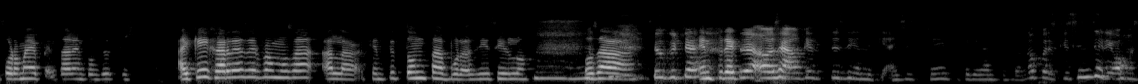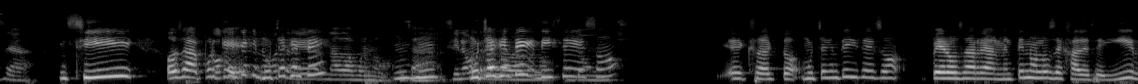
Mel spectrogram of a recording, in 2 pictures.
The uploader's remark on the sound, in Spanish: tuvimos algunas dificultades para grabar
